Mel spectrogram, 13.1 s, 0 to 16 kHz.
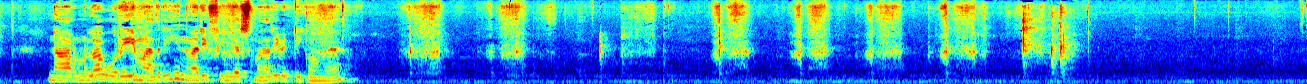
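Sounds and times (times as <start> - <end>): knife slicing potato: 1.0 - 5.6, 6.2 - 10.6.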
